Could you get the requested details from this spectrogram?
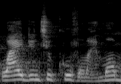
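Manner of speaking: plain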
